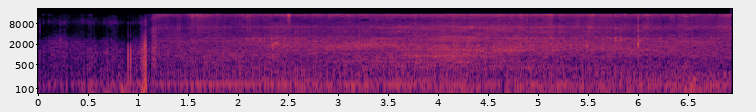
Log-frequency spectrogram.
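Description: Street traffic: a motor vehicle's engine runs steadily and grows louder toward the middle as it passes, then eases off. A couple of sharp knocks sound in the first second.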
